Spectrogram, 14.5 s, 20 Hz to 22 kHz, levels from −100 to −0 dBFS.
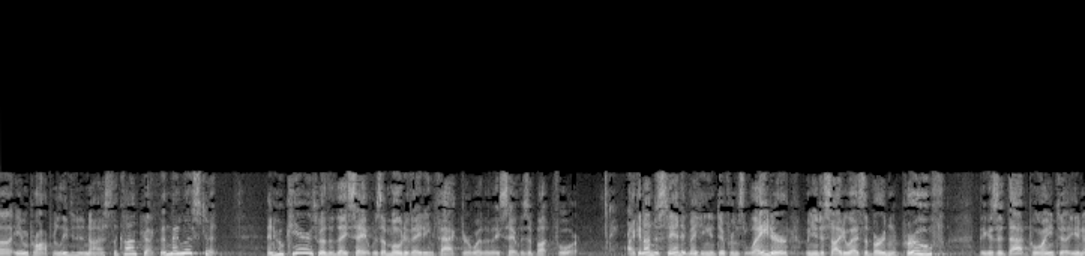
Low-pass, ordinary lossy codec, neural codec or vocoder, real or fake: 7.2 kHz; MP3, 32 kbps; codec, 16 kHz, 8 kbps, FunCodec, trained on LibriTTS, 25 frames a second; fake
